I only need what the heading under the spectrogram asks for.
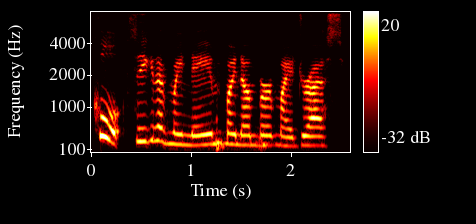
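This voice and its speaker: This brisk, mid-range voice belongs to a young Chicago woman, a concert photographer and podcast co-host with a Chicago accent. In casual conversation she tells animated stories and acts out the quotes, and the studio-quality audio has no room sound.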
